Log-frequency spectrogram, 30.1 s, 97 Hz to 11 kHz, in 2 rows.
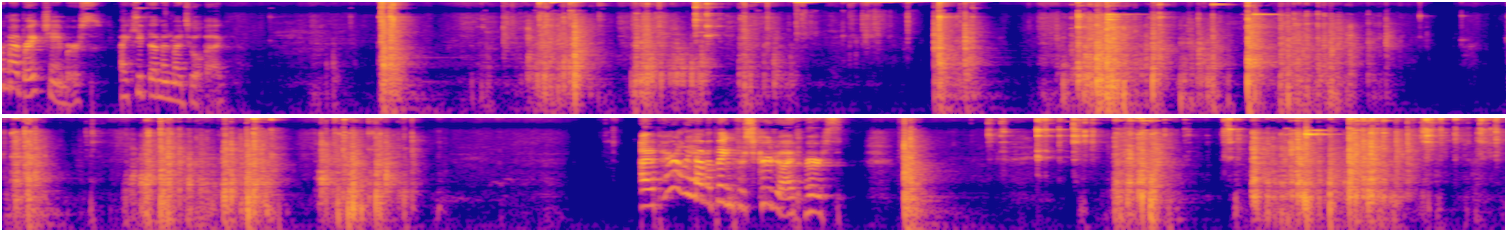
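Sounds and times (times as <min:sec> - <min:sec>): metal hand tools clinking: 0:24.8 - 0:30.0.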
